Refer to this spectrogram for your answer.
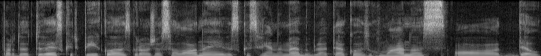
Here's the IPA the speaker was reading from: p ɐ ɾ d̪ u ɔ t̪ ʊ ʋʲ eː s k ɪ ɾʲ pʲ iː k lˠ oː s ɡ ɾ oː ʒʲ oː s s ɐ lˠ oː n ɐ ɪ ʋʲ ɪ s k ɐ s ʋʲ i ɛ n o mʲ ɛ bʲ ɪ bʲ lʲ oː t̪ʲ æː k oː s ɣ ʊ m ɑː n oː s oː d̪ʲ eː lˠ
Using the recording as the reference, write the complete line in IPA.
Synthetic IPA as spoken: p ɐ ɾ d̪ u ɔ t̪ ʊ ʋʲ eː s k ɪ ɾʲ pʲ iː k lˠ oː s ɡ ɾ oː ʒʲ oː s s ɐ lˠ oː n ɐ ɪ ʋʲ ɪ s k ɐ s ʋʲ i ɛ n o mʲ ɛ bʲ ɪ bʲ lʲ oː t̪ʲ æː k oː s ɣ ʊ m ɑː n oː s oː d̪ʲ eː lˠ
